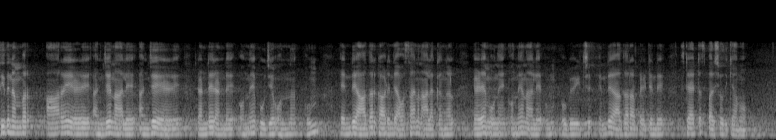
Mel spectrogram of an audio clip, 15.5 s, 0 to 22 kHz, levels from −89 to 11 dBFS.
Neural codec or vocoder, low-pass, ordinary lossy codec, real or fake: vocoder, 44.1 kHz, 128 mel bands every 256 samples, BigVGAN v2; 7.2 kHz; none; fake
